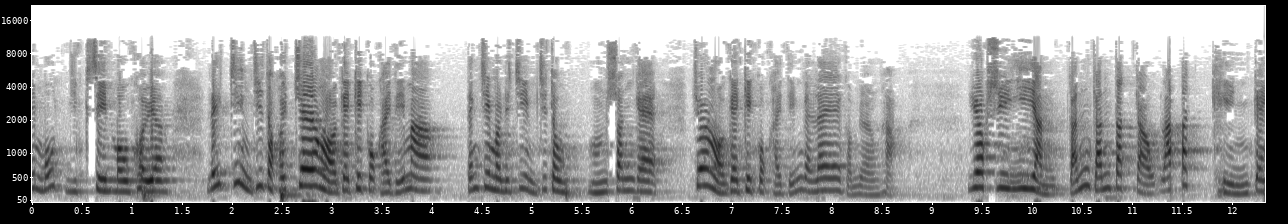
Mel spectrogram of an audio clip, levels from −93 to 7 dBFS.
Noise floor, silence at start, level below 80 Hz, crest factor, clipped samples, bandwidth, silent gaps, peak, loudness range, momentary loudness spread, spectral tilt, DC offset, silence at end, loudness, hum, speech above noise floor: -49 dBFS; 0 s; -50 dBFS; 14 dB; 0.3%; 12 kHz; none; 0 dBFS; 5 LU; 13 LU; -4 dB/octave; under 0.1%; 0 s; -13 LUFS; none; 35 dB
